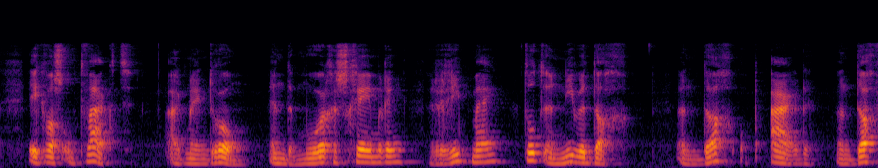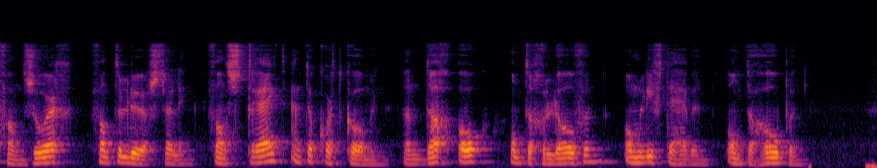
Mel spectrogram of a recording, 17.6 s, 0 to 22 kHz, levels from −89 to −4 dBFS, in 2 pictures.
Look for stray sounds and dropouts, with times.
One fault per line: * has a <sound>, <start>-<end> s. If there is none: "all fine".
all fine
